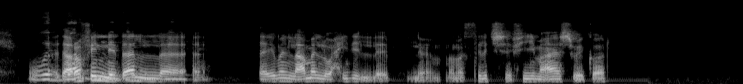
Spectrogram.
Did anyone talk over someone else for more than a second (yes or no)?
yes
